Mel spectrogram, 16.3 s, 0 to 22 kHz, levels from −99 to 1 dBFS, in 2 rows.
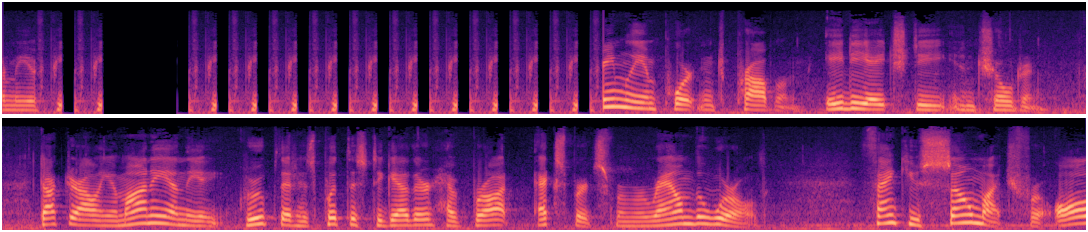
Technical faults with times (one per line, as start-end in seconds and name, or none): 0.44-4.51 stutter with silent gaps
0.75-1.31 rebuffering stall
